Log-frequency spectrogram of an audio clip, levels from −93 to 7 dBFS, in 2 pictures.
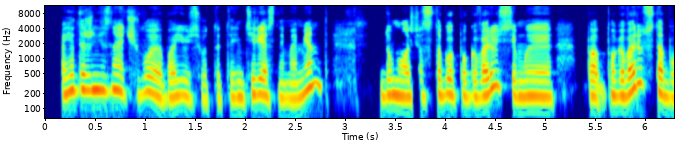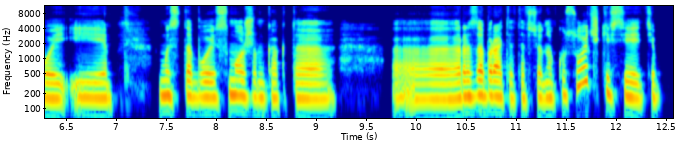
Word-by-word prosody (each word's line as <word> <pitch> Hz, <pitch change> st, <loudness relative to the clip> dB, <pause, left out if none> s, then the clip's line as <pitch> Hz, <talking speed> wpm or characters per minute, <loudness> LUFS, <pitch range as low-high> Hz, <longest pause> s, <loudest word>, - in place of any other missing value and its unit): а, 195 Hz, -, -1 dB
я 230 Hz, -, +4 dB
даже 245 Hz, 0 st, +3 dB
не 245 Hz, -1 st, +5 dB
знаю, 235 Hz, -1 st, +1 dB
чего 210 Hz, +4 st, -2 dB
я 185 Hz, -, +2 dB
боюсь. 175 Hz, -2 st, -3 dB
Вот 155 Hz, +1 st, -13 dB
это 160 Hz, +2 st, -8 dB
интересный 175 Hz, 0 st, 0 dB
момент. 230 Hz, -, 0 dB, 0.5 s
Думала, 190 Hz, -1 st, +2 dB
щас 175 Hz, 0 st, -4 dB
с -, -, -6 dB
тобой 195 Hz, 0 st, +1 dB
поговорюсь, 185 Hz, +9 st, +2 dB
и -, -, 0 dB
мы 180 Hz, -1 st, +1 dB, 0.3 s
по 180 Hz, -1 st, +3 dB
поговорю 200 Hz, -, +4 dB
с 300 Hz, -, -5 dB
тобой, 170 Hz, -5 st, +3 dB
и 170 Hz, 0 st, -2 dB, 0.5 s
мы 185 Hz, 0 st, +1 dB
с 175 Hz, -1 st, -3 dB
тобой 175 Hz, -1 st, 0 dB
сможем 175 Hz, -2 st, -1 dB
как-то, 160 Hz, 0 st, -1 dB, 0.6 s
а, 160 Hz, +1 st, 0 dB
разобрать 180 Hz, -1 st, +4 dB
это 160 Hz, 0 st, -7 dB
всё 170 Hz, +2 st, -4 dB
на 165 Hz, 0 st, -4 dB
кусочки, 295 Hz, -, -2 dB
все 180 Hz, -2 st, 0 dB
эти 165 Hz, +2 st, -8 dB
180 Hz, 175 wpm, -25 LUFS, 165-195 Hz, 0.6 s, не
